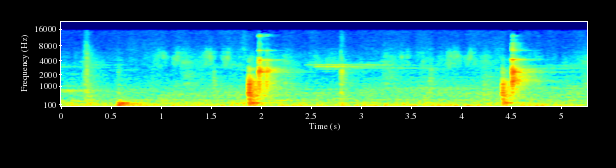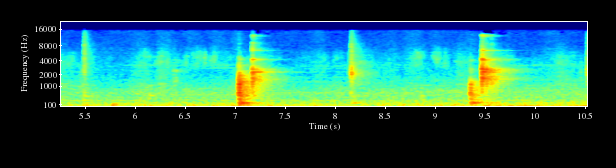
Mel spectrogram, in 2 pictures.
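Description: Wooden rolling pin rolling out a small disc of dough on a hard countertop, with four sharp knocks about every two and a half seconds as the pin and hands strike the counter.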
